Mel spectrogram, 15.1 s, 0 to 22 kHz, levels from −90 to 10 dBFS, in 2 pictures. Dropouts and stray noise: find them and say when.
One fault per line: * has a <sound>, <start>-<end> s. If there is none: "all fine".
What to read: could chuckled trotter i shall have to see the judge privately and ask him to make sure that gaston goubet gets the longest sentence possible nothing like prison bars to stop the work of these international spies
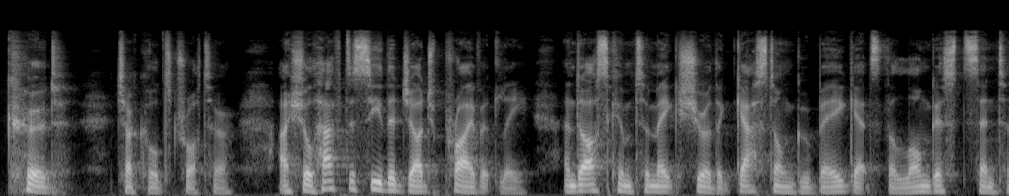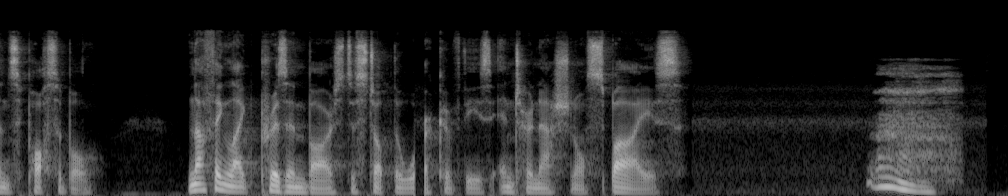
* has a dropout, 10.7-10.8 s
* has a sigh, 14.1-14.8 s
